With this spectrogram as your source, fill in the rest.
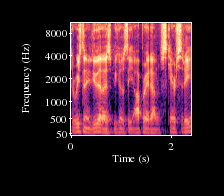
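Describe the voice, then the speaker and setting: In a Russian accent, a man speaks at a fairly low pitch with monotone, flat intonation and a bright, sharp tone. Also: very clean recording, silent background. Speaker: entrepreneur and event host. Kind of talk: casual podcast interview.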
